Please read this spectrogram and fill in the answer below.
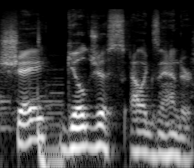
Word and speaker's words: Shai Gilgeous-Alexander: Shai Gilgeous-Alexander.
